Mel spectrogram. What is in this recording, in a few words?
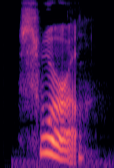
"swirl", spelling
